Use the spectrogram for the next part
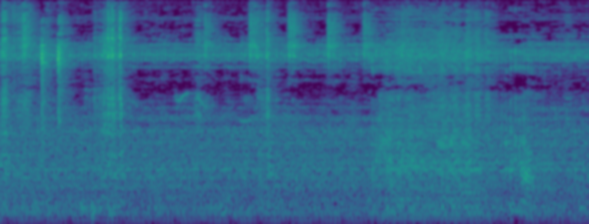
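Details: Quiet truck engine rumble and distant voices over a steady outdoor background, with no animal sound.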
